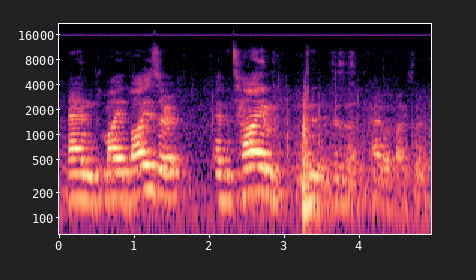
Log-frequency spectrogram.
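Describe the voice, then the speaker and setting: Amid noticeable background noise and audible room echo, a man with a high voice speaks at a moderate pace with ordinary pitch variation and big swings in loudness. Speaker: climate scientist. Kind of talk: lecture. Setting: lecture hall with audience. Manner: halting; soft-spoken. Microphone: no microphone.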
